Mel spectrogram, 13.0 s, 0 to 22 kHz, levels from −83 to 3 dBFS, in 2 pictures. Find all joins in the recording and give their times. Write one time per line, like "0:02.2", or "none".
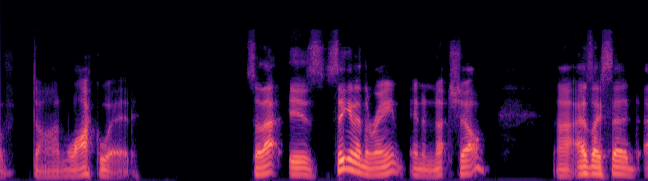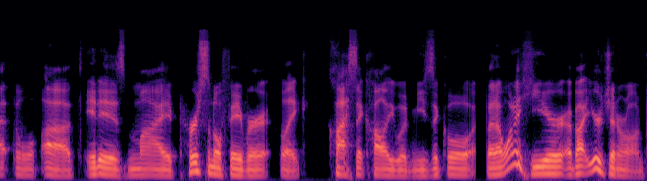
0:07.3
0:11.2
